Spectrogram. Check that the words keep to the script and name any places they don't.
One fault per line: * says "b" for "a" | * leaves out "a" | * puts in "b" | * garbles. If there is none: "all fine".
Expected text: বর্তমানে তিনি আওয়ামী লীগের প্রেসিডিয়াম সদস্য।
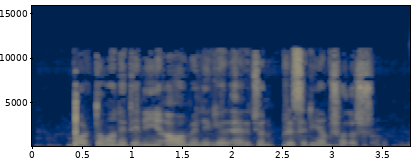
* puts in "একজন"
